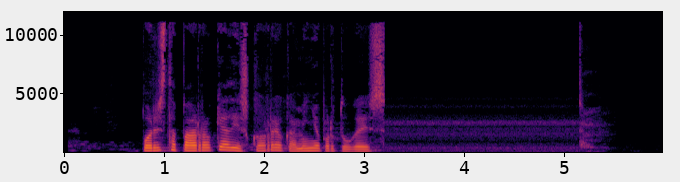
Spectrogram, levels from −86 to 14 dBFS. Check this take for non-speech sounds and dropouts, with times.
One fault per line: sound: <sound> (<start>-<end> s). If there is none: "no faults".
no faults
